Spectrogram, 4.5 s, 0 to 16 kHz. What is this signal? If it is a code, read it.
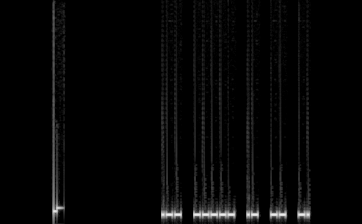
Morse code, heard as a keyed tone, about 42 wpm, spaced as for 31 wpm, 700 Hz. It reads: W0AMN
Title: USA Call Signs - 5 Characters - 2x Character Spacing - 45wpm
